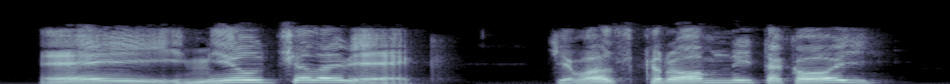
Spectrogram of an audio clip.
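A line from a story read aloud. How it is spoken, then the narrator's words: Loud good-natured call. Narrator (Russian): Зычным добродушным голосом подозвал меня бородатый лавочник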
